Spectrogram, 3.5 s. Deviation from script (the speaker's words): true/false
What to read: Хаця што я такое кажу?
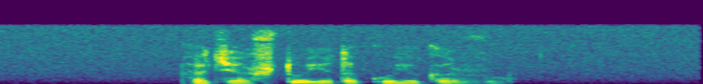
false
